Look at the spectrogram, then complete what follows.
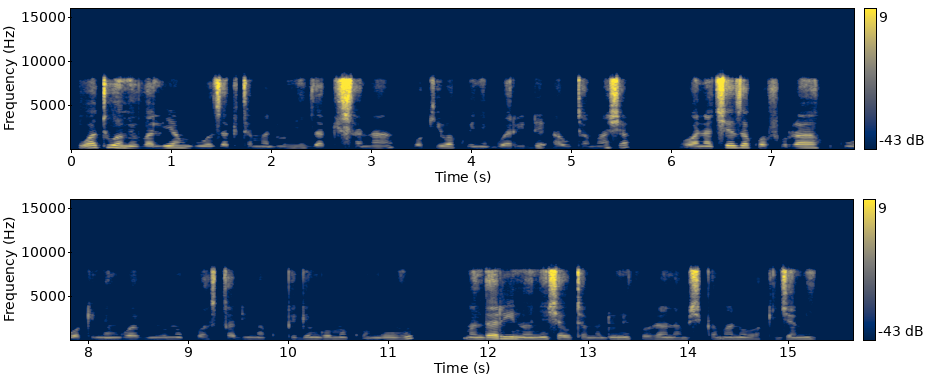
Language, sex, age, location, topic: Swahili, female, 18-24, Nairobi, government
